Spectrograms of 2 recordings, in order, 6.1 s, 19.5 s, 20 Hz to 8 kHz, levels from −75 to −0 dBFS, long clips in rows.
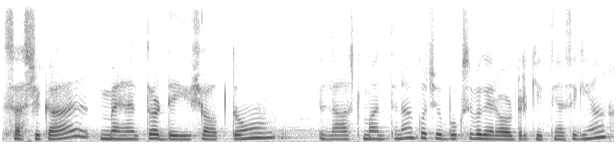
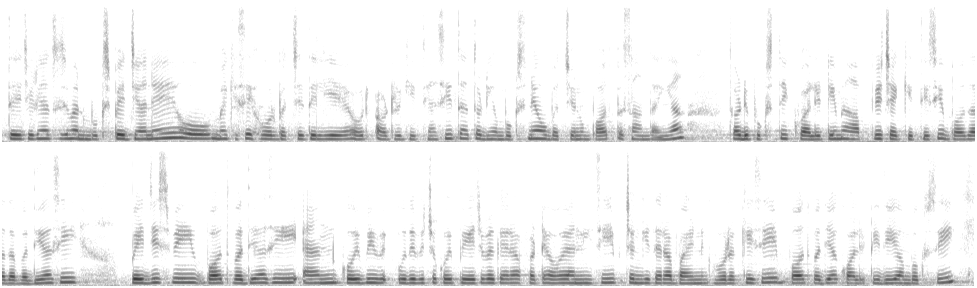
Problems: background sounds at intervals, continuous background conversations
